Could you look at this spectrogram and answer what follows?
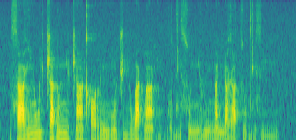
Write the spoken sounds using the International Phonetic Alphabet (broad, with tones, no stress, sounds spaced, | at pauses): s a˨ ɣ ĩ˦ w i˦ t͡ʃ a˦ ɗ u˦ ɲ ɪ˦ t͡ʃ ã˨˦ kʰ ɔ˦ r ĩ˨ v ũ˦ t͡ʃ iː˦ w a˦ ɡ͡b ã˨ k i˨ ɡ͡b ʊ˨˦ d i˦ s u˦ ɲ ɪ˦ v ĩ˨˦ n ã˨ ɲ a˨ ɣ a˦ t͡s u˦ d i˨ s iː˨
